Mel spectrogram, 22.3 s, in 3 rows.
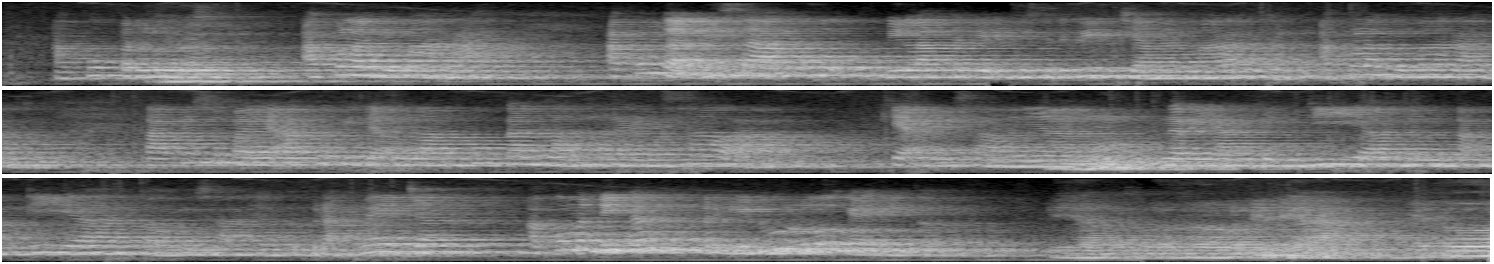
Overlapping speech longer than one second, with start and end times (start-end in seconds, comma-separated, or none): none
